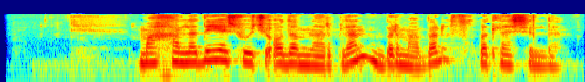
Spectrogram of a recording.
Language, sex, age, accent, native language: Uzbek, female, 19-29, Farg'ona, Uzbek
